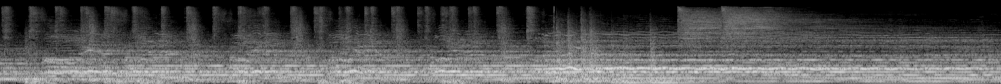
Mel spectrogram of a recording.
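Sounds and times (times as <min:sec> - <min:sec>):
choir holding a chord: 0:00.0 - 0:10.0
instrumental backing: 0:00.0 - 0:10.0.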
